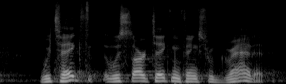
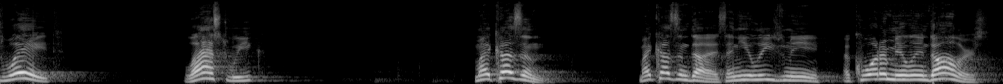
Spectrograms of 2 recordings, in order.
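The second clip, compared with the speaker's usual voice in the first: louder, higher retelling; 8 semitones higher, 8 dB louder than usual. Retold or imitated. Sad man tops his story.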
